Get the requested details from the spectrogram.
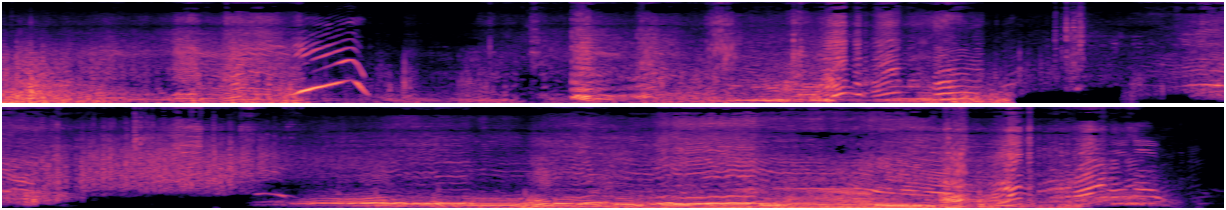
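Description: Dirt bike engines rev loudly and rise and fall in pitch.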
